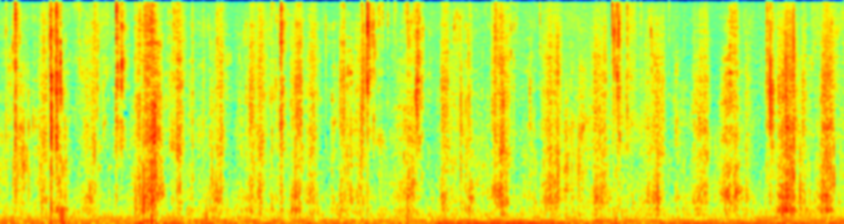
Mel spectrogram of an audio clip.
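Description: Close-miked crunching and chewing of raw cucumber and onion pieces, eaten by hand: irregular sharp crunches throughout.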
